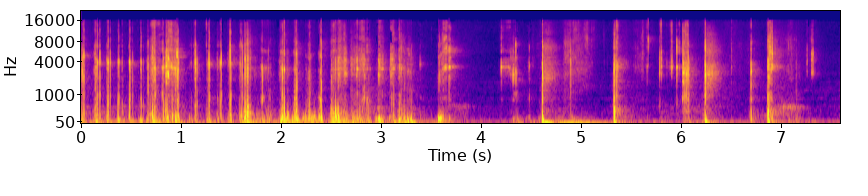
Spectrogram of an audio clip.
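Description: A small white plastic highlighter pen with a yellow-green band is held in both hands and tapped and scratched with long painted fingernails. A rapid run of short, dry, bright clicks and scratchy rustles fills the first half, drops to near silence just before the 4-second mark, then returns as sparser, sharper taps with soft scratching between them.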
